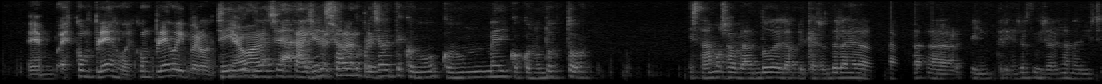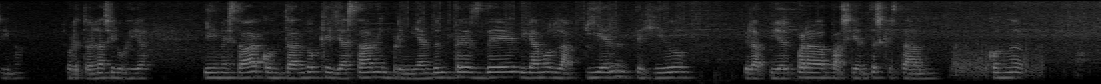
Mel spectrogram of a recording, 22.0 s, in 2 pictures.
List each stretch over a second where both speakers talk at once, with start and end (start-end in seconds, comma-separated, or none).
2.2-3.8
